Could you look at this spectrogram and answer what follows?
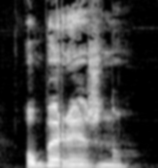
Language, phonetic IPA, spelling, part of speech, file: Ukrainian, [ɔbeˈrɛʒnɔ], обережно, adverb / interjection, Uk-обережно.ogg
- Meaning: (adverb) carefully, cautiously; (interjection) 1. watch out!; caution!; warning 2. beware of ...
